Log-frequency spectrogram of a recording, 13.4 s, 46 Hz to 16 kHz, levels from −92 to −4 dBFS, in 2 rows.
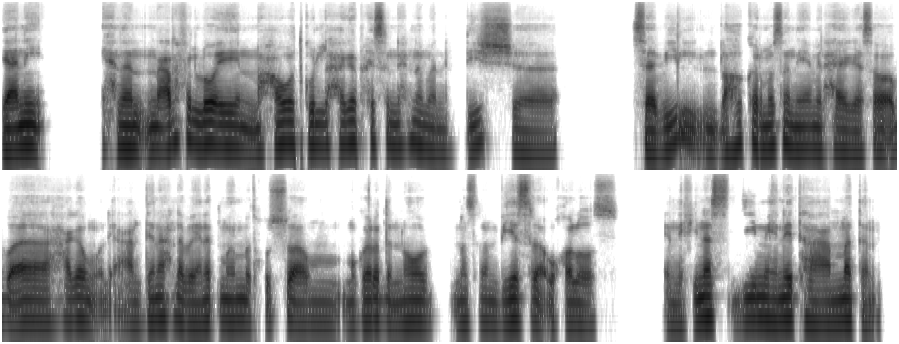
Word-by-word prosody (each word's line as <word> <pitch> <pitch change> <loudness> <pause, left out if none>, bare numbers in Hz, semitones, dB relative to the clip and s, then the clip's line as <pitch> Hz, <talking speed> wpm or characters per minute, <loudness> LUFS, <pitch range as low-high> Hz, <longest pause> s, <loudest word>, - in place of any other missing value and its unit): يعني 105 +3 +6 0.4
إحنا 110 -1 +2
ن 105 - 0
نعرفه 110 +6 +3
اللى 120 +1 +5
هو 125 - +10
إيه 115 -1 +5
نحاوط 115 +6 +1
كل 115 0 0
حاجة 120 +2 +1
بحيث 120 -1 -2
إن 115 - -1
إحنا 120 0 -3
ما 105 -2 -2 0.2
نديش 110 -3 -1
آآ 85 -1 -4 0.7
سبيل 95 +1 0
لهاكر 110 +5 -1
مثلًا 110 0 +1
يعمل 105 -1 -1
حاجة، 95 -2 -1
سواء 90 - +1
بقى 100 -1 +2
حاجة 105 +1 0
م - - -5
عندنا 95 +3 -3
إحنا 110 -1 -2
بيانات 95 +3 -2
مُهمة 100 -1 0
تخصُه، - - -2
أو 90 - 0 0.3
مُجرد 100 +2 -1
إن 95 0 -3
هو 100 -1 0 0.2
مثلًا 95 0 -6
بيسرق 105 +2 +1
وخلاص، 90 -1 -4 0.3
يعني 85 0 -7
في 100 - -6
ناس 115 +1 +3
دي 105 +3 0
مهنتها 110 -2 +2
عامةً. 95 +2 0
105 Hz, 190 wpm, -23 LUFS, 95-110 Hz, 0.7 s, هو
